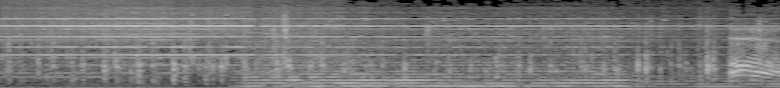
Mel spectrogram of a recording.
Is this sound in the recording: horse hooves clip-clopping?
yes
